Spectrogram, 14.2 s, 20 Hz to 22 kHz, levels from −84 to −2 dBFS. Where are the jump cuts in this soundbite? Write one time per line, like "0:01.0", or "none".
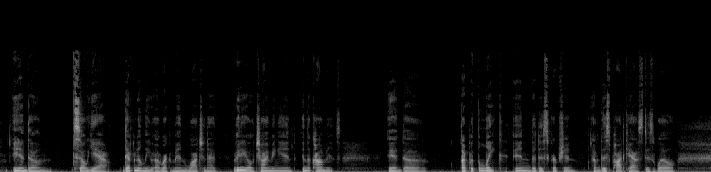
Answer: none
